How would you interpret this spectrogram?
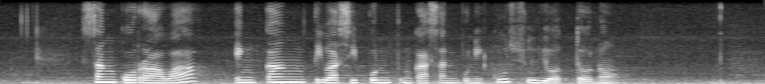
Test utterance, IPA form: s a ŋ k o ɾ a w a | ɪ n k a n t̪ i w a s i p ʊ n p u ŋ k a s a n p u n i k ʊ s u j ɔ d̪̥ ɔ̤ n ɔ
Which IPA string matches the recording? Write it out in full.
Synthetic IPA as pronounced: s a ŋ k o ɾ a w a | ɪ ŋ k a ŋ t̪ i w a s i p ʊ n p u ŋ k a s a n p u n i k u s u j ɔ d̪̥ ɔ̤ n ɔ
